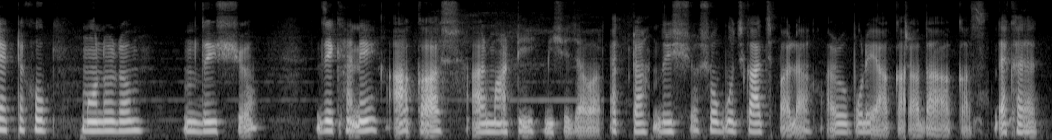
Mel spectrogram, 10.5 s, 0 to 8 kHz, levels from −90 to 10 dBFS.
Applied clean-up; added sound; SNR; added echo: none; none; none; none.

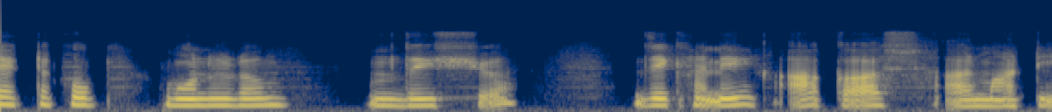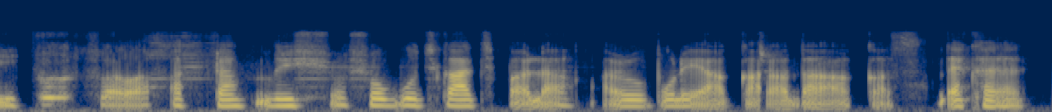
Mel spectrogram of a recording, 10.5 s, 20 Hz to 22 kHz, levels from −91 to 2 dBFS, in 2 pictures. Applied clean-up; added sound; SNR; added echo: neural diffusion model UNIVERSE++.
